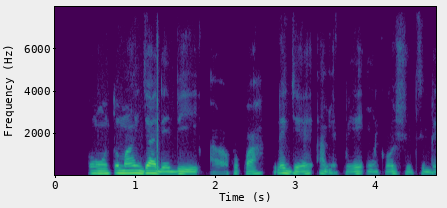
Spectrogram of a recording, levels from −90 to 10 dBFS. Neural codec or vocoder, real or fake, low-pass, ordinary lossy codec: none; real; none; none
